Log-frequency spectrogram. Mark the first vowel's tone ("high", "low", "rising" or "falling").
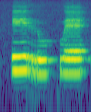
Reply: high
